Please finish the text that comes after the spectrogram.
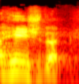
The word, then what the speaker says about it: rígida: a honestidade da palavra rígida rígida é a antepenúltima a sílaba tônica é antepenúltimo psb tônica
